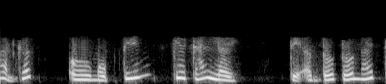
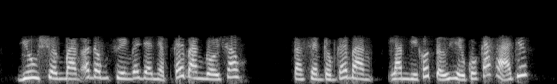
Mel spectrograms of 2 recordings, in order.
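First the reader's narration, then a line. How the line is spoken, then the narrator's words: Sudden shout. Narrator (Vietnamese): Ân Tố Tố bỗng quát lên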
